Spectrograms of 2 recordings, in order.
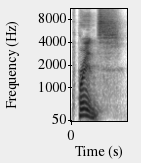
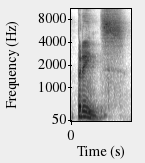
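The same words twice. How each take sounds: First: The R is a soft American R. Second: The R is rolled or tapped.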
